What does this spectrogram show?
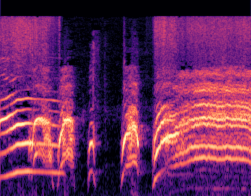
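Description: A parrot named Louro José lets out a few short, warbling, voice-like calls, then holds one loud, harsh, high-pitched squawk for about a second. No people speak.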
